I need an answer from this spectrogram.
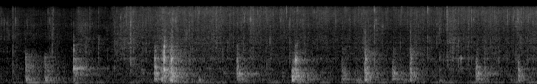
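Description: Sliced onion and shredded chicken sizzling in oil in a frying pan, stirred with a wooden spatula that scrapes and knocks against the pan again and again.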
